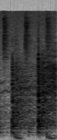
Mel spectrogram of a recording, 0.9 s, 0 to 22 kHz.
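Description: Two firm knocks on a solid core interior wooden door in a media room, a door type that helps with sound dampening. Each knock gives a dull, woody thud with a mid-range tone around 400 Hz and a short decay, over faint background music.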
